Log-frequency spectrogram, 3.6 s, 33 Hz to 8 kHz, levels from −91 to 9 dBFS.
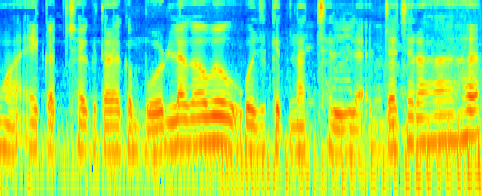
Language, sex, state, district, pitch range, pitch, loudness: Hindi, male, Madhya Pradesh, Katni, 120-150 Hz, 125 Hz, -18 LUFS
